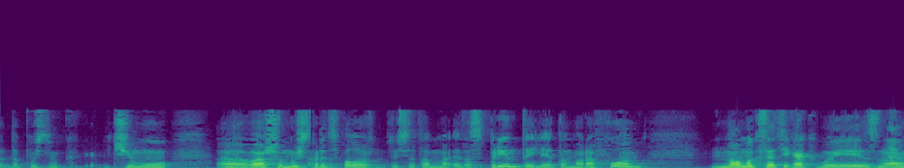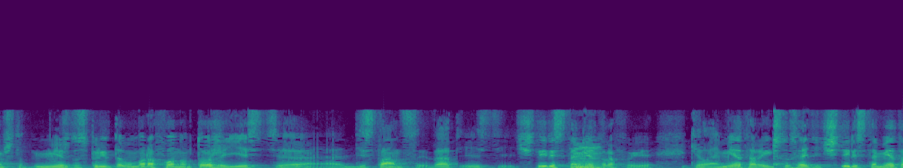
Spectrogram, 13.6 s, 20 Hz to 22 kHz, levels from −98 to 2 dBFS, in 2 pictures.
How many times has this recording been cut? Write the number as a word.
four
